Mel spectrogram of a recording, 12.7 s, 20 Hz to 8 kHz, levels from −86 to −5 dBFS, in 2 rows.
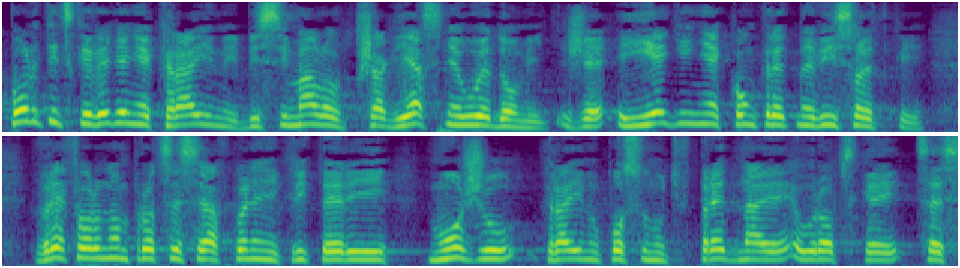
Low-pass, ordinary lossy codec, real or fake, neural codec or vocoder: none; none; real; none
